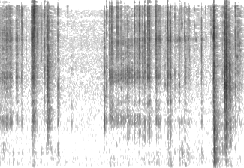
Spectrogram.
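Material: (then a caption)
Soap. A metal blade scrapes crumbly shavings and powder off the glitter edge of a cream solid soap bar held in a hand with dark long nails. Soft, bright, crackly scraping bursts come in quick clusters, pause briefly, then resume, with the loudest crisp strokes near the end.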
